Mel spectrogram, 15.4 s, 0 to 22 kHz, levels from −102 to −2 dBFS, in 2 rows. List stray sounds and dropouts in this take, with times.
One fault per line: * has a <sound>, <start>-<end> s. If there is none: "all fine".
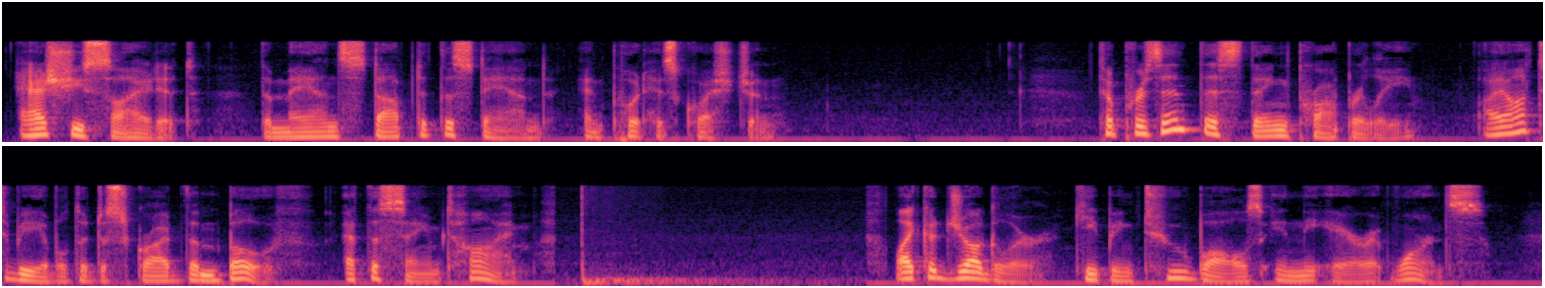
* has a thud, 10.6-11.9 s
